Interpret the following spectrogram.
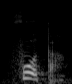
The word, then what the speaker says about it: фото: Фото, фото. First O is stressed. It should be pronounced like O. Second, O is not stressed. It will be A. Фото, фото.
